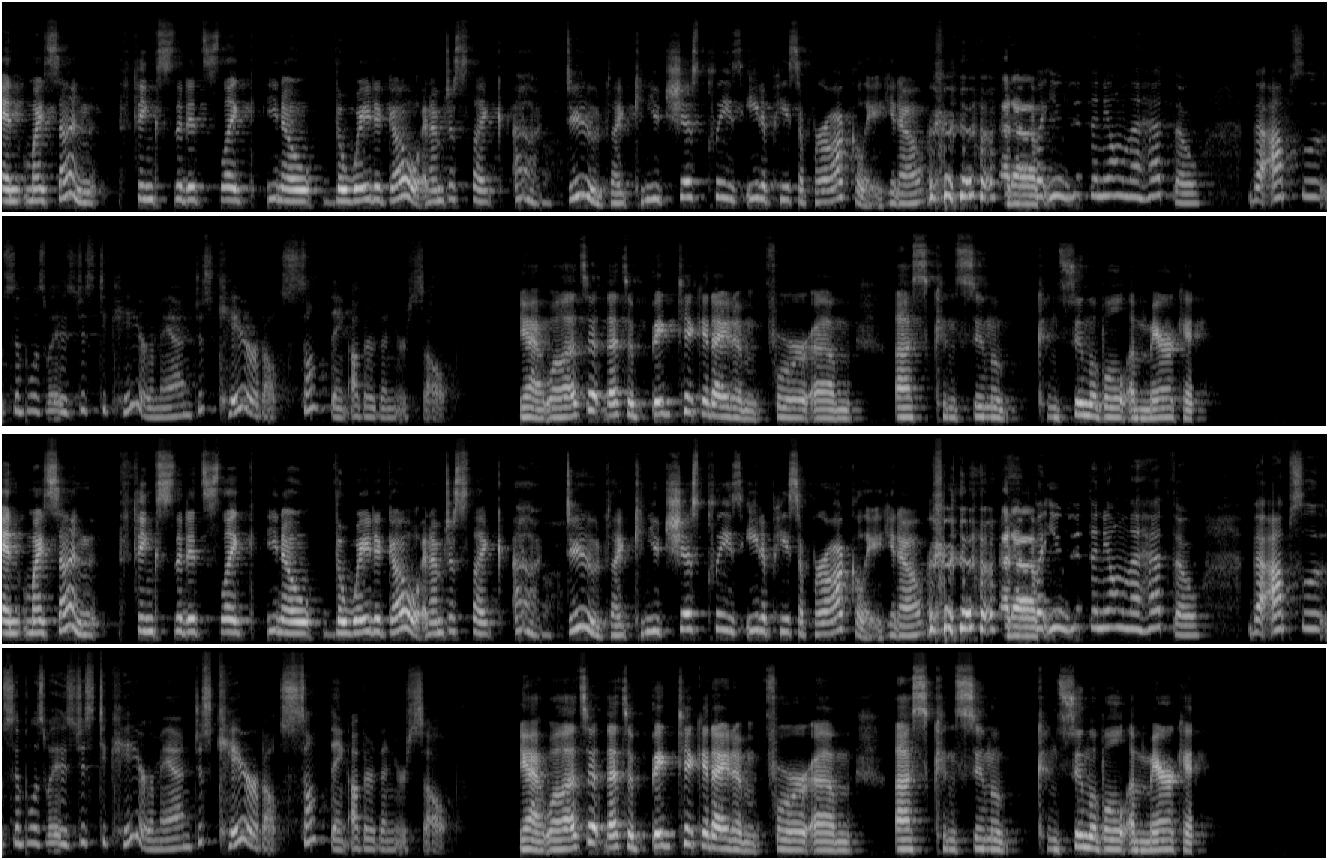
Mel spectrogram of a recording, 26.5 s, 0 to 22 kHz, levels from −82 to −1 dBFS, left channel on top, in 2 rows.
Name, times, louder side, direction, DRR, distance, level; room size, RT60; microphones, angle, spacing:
voice 1, 0.0-5.4 5.7-9.3 10.0-10.4 18.4-23.3 23.6-25.2, right 3 dB, 30° right, 1.0 m, -30 dB
voice 2, 5.2-5.5 9.3-17.7, right 4 dB, 60° right, 1.0 m, -35 dB
23.5 x 15.0 x 3.3 m
head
